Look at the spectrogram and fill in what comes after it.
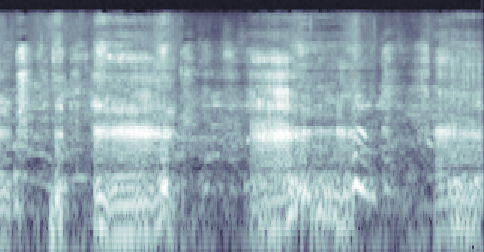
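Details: Bull Terrier teasing to play during a game with a handle rope ball, giving long rumbling growls in three drawn-out bursts with short pauses between, throaty and steady; faint voices in the background.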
